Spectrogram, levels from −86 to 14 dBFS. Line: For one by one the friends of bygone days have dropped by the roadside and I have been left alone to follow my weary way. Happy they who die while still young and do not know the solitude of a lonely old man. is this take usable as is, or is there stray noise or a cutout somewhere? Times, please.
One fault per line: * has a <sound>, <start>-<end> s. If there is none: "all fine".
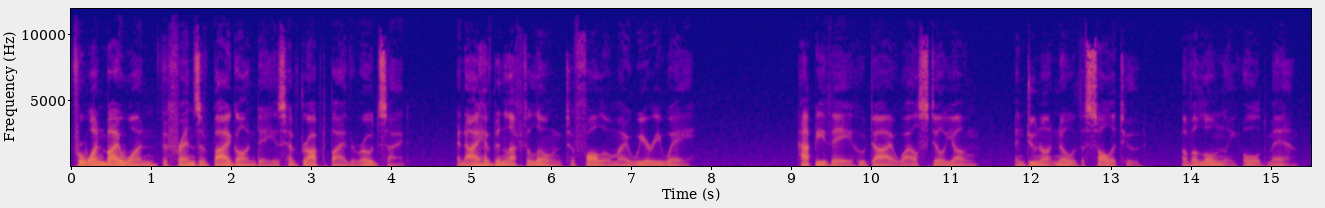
all fine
